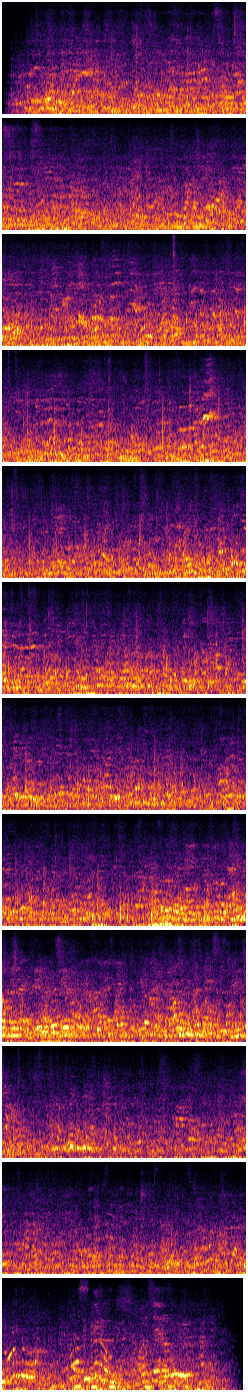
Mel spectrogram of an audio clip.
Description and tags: zuidplein-shoppingcentre(mono)
A short recording walking through the shopping centre at Rotterdam Zuidplein.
